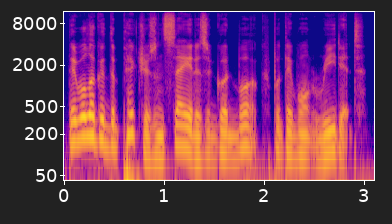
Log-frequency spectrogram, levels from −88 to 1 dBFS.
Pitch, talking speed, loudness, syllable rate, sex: 115 Hz, 350 wpm, -20 LUFS, 6.9 syllables/s, male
